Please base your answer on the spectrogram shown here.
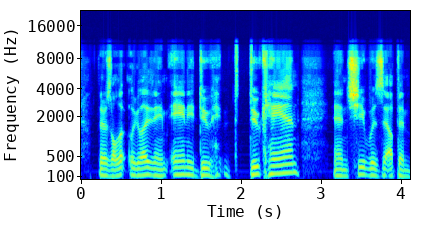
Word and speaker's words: Dookhan: Ducan, which is spelled Dookhan, lied about even having a master's degree in chemistry.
